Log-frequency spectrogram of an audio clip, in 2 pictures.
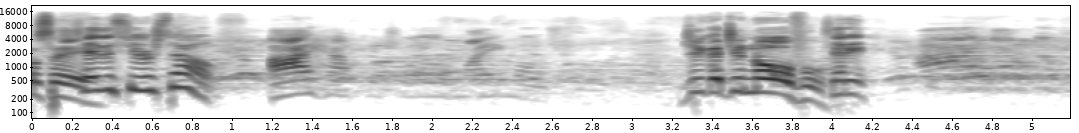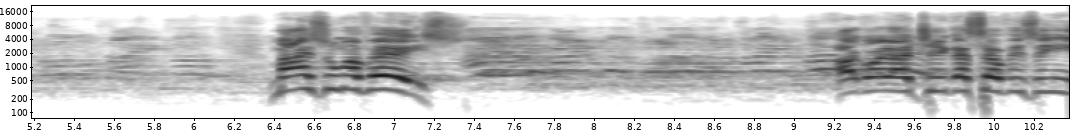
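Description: A young woman speaks animatedly into a microphone, heard through loudspeakers in an echoing hall.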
